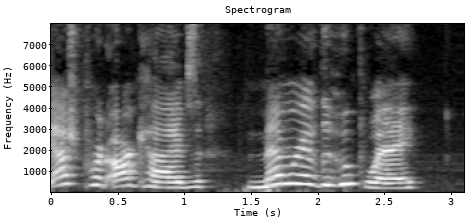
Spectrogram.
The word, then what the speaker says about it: hoopoe: Archives' Memory of the Hoopoe. I think I pronounced that right. The sad thing is I've heard the author say the name a couple times. But it's even phonetically said in the book.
